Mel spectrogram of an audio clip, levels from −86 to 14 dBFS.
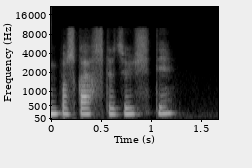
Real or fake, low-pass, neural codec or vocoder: fake; 9.9 kHz; codec, 16 kHz in and 24 kHz out, 0.9 kbps, LongCat-Audio-Codec, fine tuned four codebook decoder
